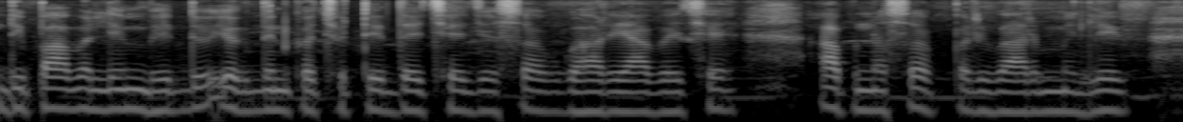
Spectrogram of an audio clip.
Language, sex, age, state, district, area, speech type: Maithili, female, 45-60, Bihar, Purnia, urban, spontaneous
